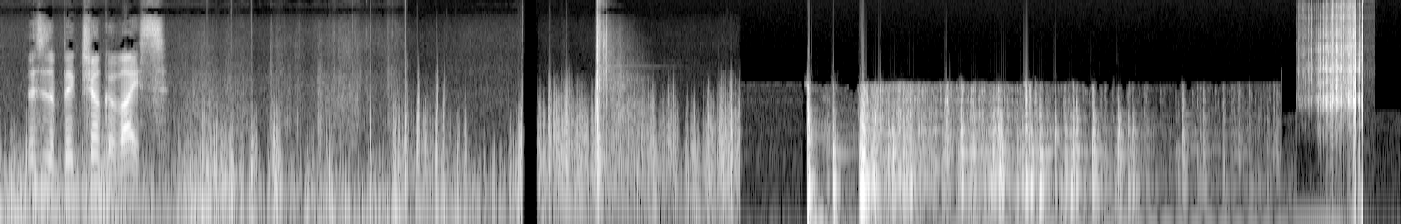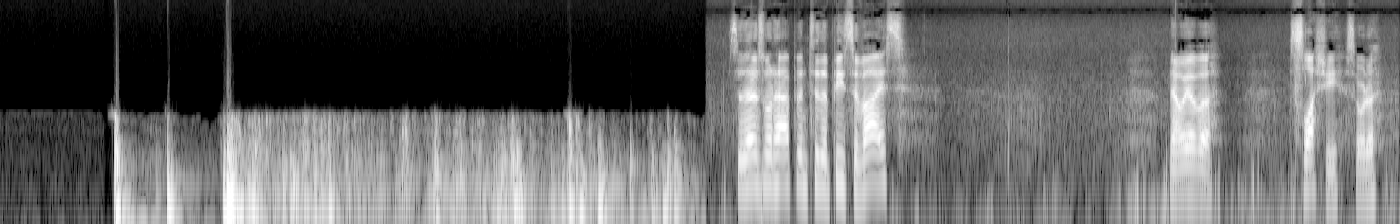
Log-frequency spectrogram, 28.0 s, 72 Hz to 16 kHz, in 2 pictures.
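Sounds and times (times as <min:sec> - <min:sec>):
sharp gunshot burst: 0:06.0 - 0:06.4
slowed-down deep booms: 0:15.1 - 0:21.1.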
